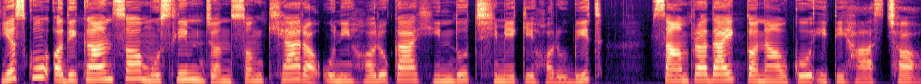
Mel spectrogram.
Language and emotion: Nepali, neutral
